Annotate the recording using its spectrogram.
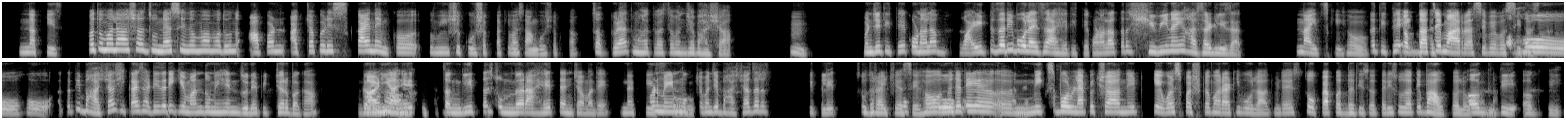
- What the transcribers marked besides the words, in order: drawn out: "हो"; laughing while speaking: "हो ना"; chuckle; in English: "मेन"; bird
- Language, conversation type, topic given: Marathi, podcast, जुने सिनेमे पुन्हा पाहिल्यावर तुम्हाला कसे वाटते?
